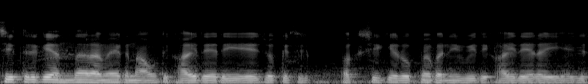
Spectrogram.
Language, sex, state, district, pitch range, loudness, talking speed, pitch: Hindi, male, Chhattisgarh, Raigarh, 90-100 Hz, -25 LUFS, 235 wpm, 95 Hz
